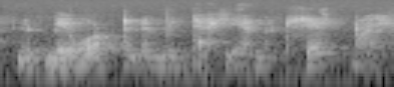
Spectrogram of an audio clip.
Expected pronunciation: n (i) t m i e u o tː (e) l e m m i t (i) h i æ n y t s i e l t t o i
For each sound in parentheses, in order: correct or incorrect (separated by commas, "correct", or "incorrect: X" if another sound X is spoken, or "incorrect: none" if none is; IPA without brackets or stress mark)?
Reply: incorrect: y, correct, incorrect: æ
